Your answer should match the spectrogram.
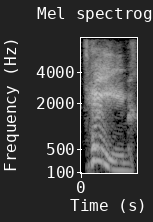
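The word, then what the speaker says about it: Toews: chase spelled s-h-e-a just so you know jonathan taves spelled t-o-e-w s connor hellebuyck so there you go that is spell that name how'd you feel i actually felt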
